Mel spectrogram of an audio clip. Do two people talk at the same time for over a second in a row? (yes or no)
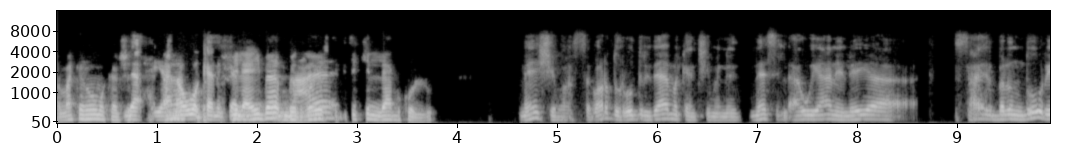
yes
